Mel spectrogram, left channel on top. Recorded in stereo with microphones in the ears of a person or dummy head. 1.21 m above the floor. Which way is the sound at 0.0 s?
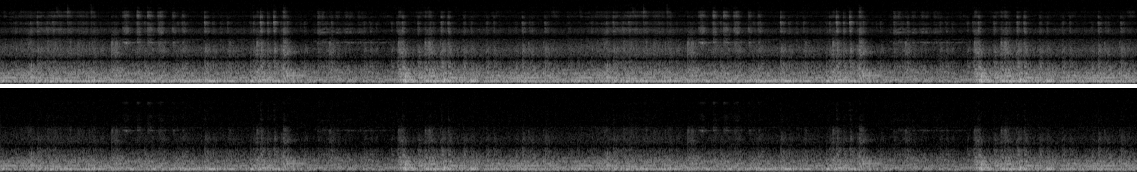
85° left.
